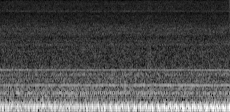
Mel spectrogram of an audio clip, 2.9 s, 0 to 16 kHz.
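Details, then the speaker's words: Volvo VNL 670 truck diesel idling: steady high whistle and rush of air over a deep rumble, seemingly from the turbo; driver suspects a vacuum/boost leak but found no broken hoses or loose clamps. "and the rush of air it's got a vacuum leak somewhere I don't know where the whistle sounds like it's coming from a turbo and it sounds like it's coming from the turbo and the vacuum leak"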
